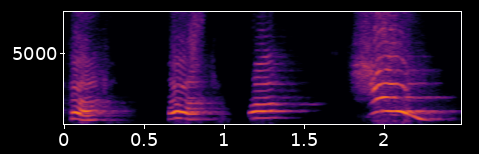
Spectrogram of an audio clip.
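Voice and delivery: rising uh uh uh into a very high loud achoo; building sneeze. Shown as a demonstration. Pine cone catches a cold, building to a high loud sneeze. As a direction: wind up and burst into a big sneeze. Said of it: "Can you guys sneeze like that".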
